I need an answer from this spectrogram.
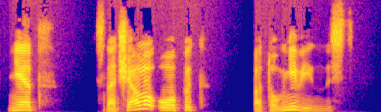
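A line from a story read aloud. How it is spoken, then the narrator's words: Laughing. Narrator (Russian): смеялся Говард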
